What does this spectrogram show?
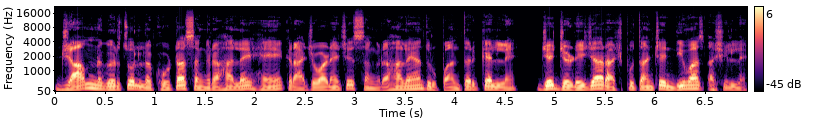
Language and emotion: Goan Konkani, neutral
